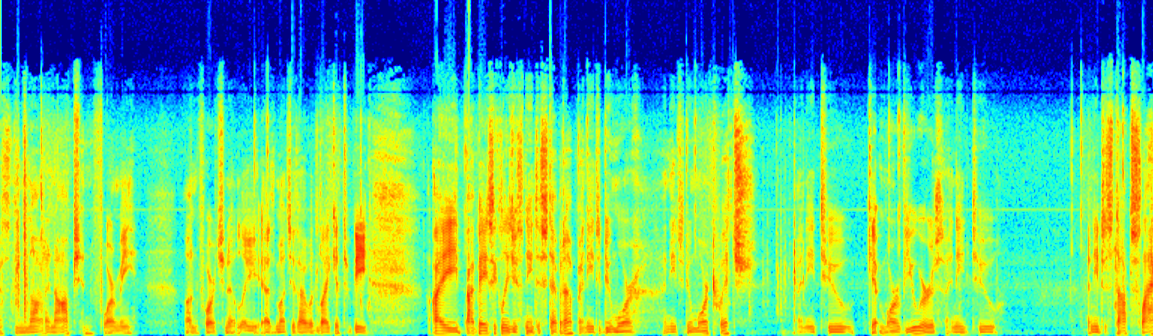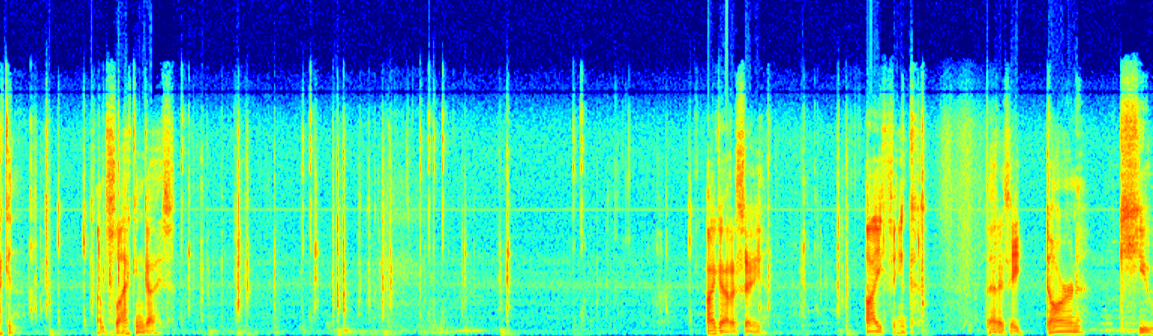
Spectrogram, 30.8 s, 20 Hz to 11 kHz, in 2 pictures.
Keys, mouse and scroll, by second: 0.4 a, 3.4 a, 3.4 click, 4.8 KP_3, 6.1 click, 7.7 click, 9.1 click, 10.4 g, 12.0 click, 12.8 s, 14.4 click, 14.9 KP_1, 15.8 scroll up 1, 16.2 shift+middle click, 16.8 s, 17.1 x, 17.7 click, 18.5 ctrl+a, 19.4 click, 19.8 Tab, 21.0 click, 21.3 double click, 22.0 s, 23.1 click, 24.1 scroll up 1, 24.7 middle click, 25.5 KP_3, 26.1-26.6 scroll down 2, 26.6 Tab, 27.2 shift+middle click.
